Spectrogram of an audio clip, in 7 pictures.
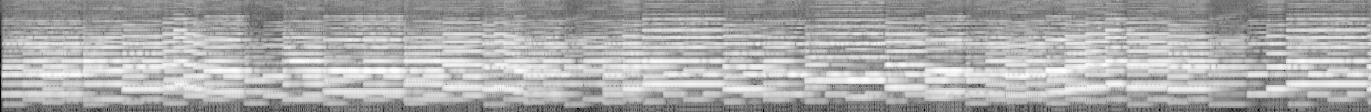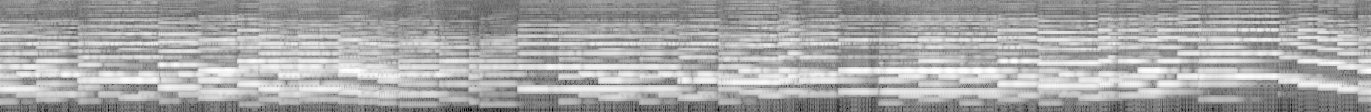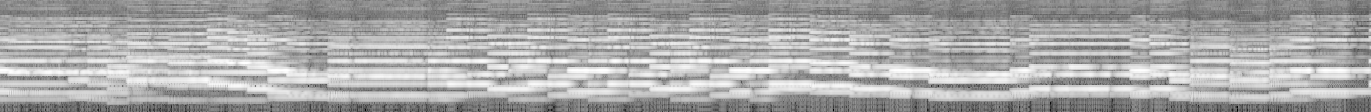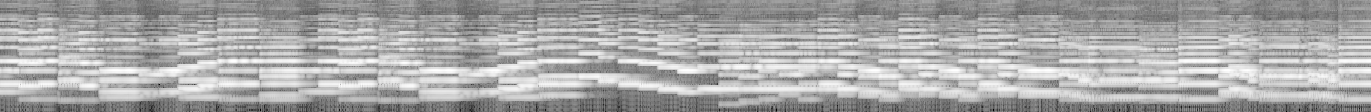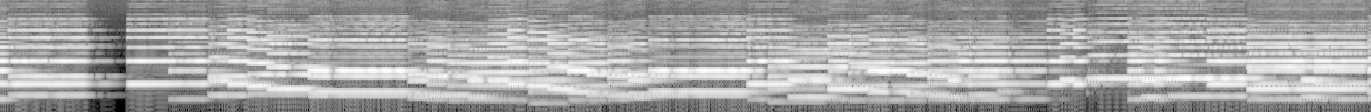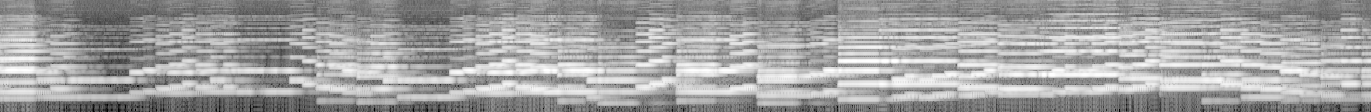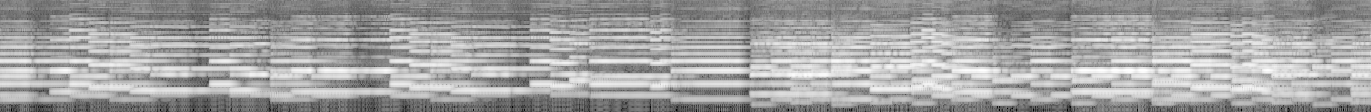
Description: Intermediate oboe duet
oboe music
